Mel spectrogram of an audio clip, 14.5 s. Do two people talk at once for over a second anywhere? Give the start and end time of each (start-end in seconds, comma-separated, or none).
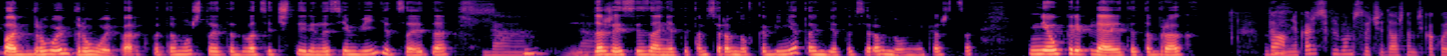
none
